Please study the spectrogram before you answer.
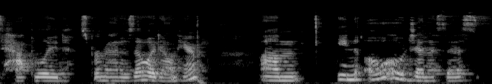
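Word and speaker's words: oogenesis: spermatozoa down here um oo Genesis and that is actually how you pronounce it it's weird you say both O's oo Genesis this is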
